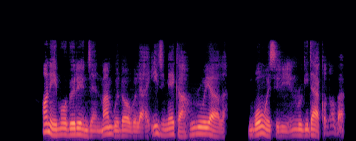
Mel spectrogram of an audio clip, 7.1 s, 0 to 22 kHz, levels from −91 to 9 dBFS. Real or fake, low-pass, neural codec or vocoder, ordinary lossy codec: fake; none; codec, 16 kHz, 0.5 kbps, X-Codec, WavLM features, trained on Multilingual LibriSpeech; none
